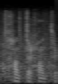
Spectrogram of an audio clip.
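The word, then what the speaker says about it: Hunter × Hunter: know what i'm saying even if the author does pronounce it hunter hunter himself it's fine you know what i'm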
